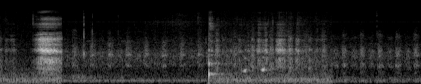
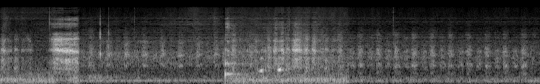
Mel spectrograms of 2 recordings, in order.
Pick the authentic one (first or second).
first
